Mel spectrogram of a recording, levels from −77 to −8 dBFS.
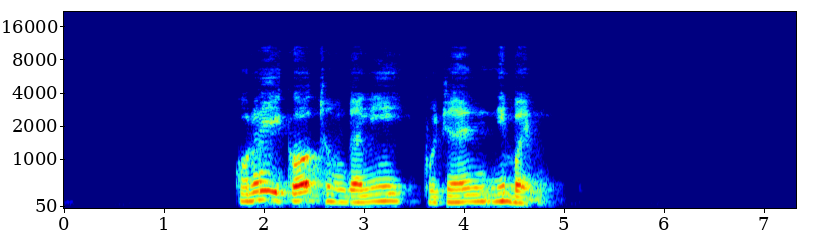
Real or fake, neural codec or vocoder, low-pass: fake; codec, 44.1 kHz, 2.6 kbps, DAC; 10.8 kHz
